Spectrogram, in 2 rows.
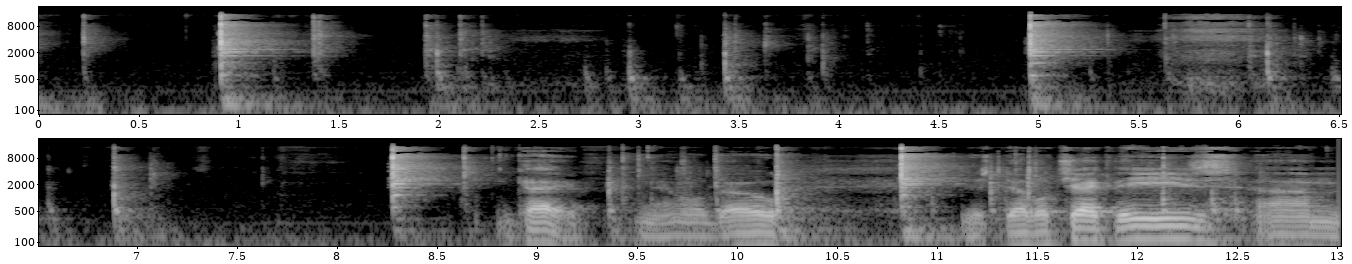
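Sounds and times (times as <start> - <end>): tool tapping on screws: 8.2 - 12.8.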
